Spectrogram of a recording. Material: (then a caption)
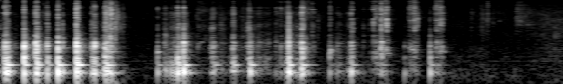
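Chalk. A solid yellow popsicle-shaped sidewalk chalk stick is scraped in close-up with a metal palette knife, leaving a pile of yellow powder. Quick, short, dry scrapes come in a fast irregular run, loudest at the start and thinning out toward the end, over a steady low hum and possibly faint background music.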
